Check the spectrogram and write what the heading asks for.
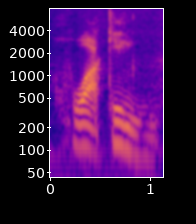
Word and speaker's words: Joaquin: How you pronounce his first name? – Joaquin. – Joaquin Phoenix? – Yeah, it's like walking.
